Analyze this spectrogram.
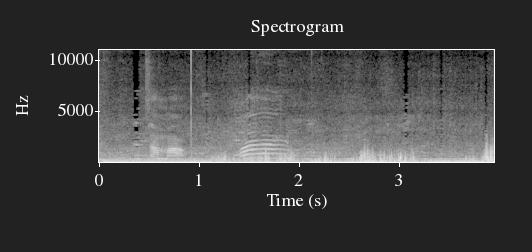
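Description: A crowd of adults chatters nearby outdoors.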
